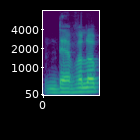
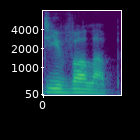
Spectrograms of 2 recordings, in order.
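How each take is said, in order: First: The first vowel sounds like 'deh'. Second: The first vowel sounds like 'dih'. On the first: The speaker calls it wrong. "But এটা কিন্তু ডেভেলপ না" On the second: The speaker calls it right. "এটা উচ্চারণ হবে ডিভেলপ"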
